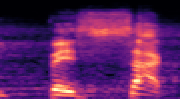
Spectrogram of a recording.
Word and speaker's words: Pesach: origen del hebreo, la palabra se define así, pesac E acento en la e s a c h.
